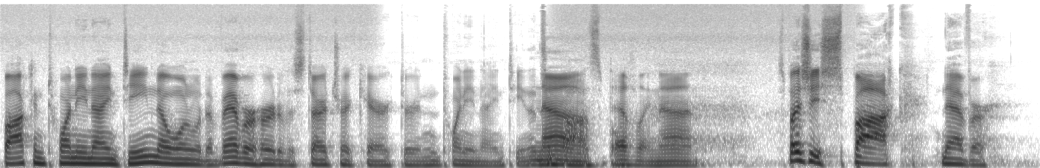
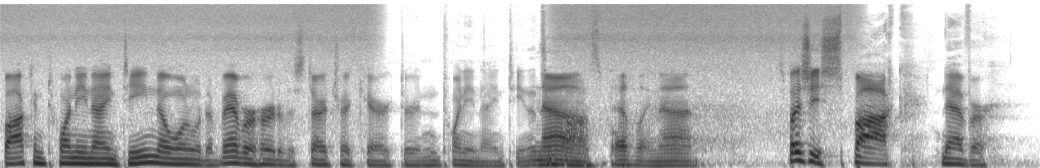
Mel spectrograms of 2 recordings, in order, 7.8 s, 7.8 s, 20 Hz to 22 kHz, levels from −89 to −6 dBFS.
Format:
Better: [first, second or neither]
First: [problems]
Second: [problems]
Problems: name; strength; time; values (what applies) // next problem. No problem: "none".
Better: first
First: hiss; faint; until 3 s and from 4 to 6.5 s; 20 dB below the speech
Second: hiss; loud; until 3 s and from 4 to 6.5 s; 9 dB below the speech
